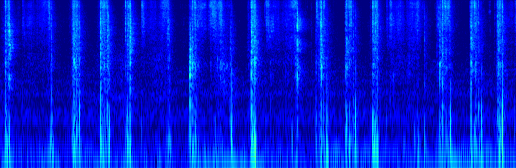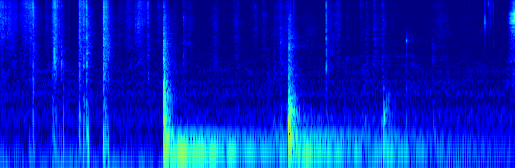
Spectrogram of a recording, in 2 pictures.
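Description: Tarot deck shuffled by hand at close range: a long run of quick, rhythmic riffling and snapping cards, then a few slower thumps and slides as cards are drawn and laid down, with no voices.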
